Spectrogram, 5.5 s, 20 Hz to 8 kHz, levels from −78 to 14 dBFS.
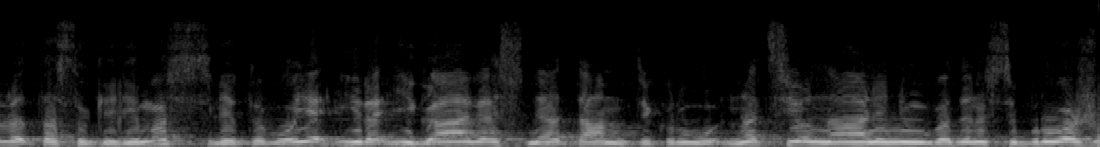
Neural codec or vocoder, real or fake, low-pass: none; real; 7.2 kHz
